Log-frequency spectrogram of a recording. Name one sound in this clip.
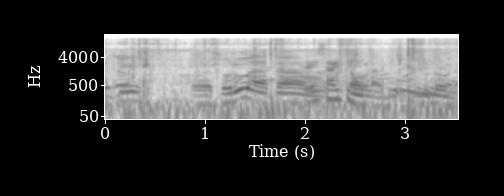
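Several young men talk nearby outdoors.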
